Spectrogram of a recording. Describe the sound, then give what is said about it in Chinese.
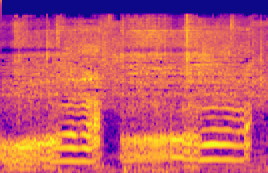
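A human voice imitates a tired, mournful hen that has just laid an egg, producing two drawn-out, throaty clucking phrases separated by a brief pause. “这是一只很悲伤的老母鸡， 这是一只下完蛋以后比较疲累的鸡。”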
